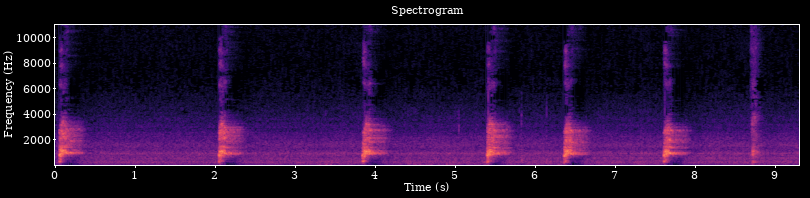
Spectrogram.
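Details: A Shih Tzu gives a steady series of seven short, sharp barks, roughly one every one to two seconds, against a quiet background hum.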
